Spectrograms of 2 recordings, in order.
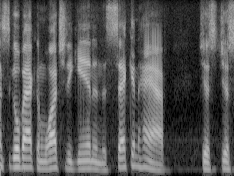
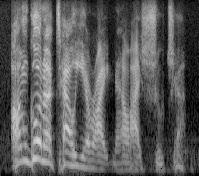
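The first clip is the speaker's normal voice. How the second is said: put-on generic American cop accent. Imitating an actor's American accent in his films: Gerard Butler's American cop accent. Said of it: "I call it a cop accent".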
